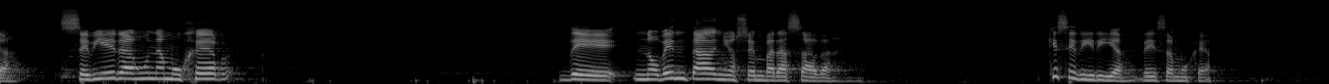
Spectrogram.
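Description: A woman speaks into a microphone with feeling, in pauses, heard through a loudspeaker in a large room.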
